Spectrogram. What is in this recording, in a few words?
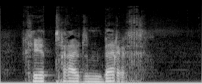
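"Geertruidenberg", Dutch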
